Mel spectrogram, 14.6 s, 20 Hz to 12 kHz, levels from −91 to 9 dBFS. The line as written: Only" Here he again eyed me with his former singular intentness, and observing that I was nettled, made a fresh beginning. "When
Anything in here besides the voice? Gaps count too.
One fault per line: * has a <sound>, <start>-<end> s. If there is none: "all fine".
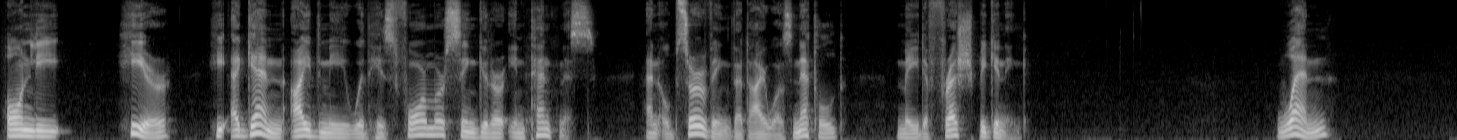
all fine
